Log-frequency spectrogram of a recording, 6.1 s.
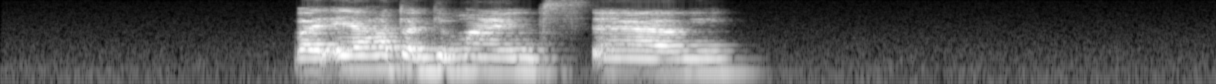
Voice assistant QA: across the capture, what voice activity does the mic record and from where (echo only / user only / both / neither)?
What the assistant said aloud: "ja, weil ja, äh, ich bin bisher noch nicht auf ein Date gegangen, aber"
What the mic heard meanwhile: user only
